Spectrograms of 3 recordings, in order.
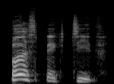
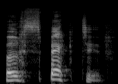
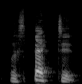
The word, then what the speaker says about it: perspective: a pronúncia correta é Perspective Então olha só o stress é um pouco mais na frente o estress da pronúncia da voz Perspective ao invés de Perspective entende então isso seu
